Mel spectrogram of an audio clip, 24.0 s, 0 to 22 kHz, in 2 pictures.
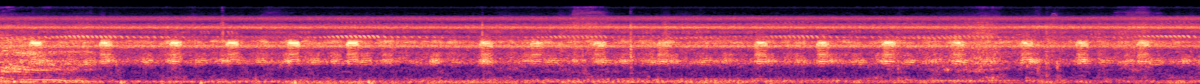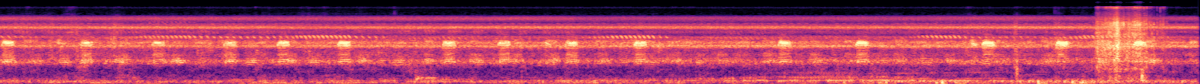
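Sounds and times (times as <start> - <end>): frog croaking: 0.0 - 24.0.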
